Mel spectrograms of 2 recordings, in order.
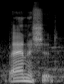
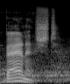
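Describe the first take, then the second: First: The ending is said as an extra syllable. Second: The ending adds no extra syllable. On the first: It is a passive participle. "Passive, banished" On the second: It is a simple past tense verb. "past tense is banished"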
